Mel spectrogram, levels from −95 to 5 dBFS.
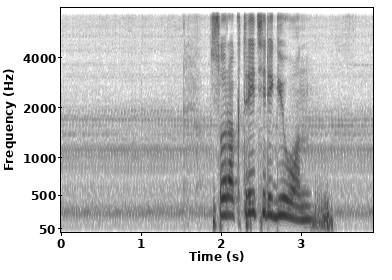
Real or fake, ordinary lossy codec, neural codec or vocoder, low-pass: real; none; none; 7.2 kHz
